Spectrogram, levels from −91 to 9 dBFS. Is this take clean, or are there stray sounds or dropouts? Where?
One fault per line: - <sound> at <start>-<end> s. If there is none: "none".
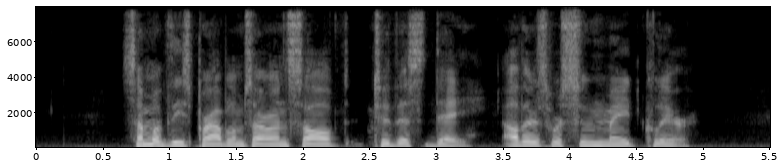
none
